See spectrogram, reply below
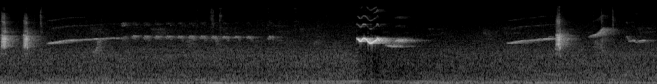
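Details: Silver-eared mesia (Leiothrix argentauris) song of thin, high chirps and short whistled notes, with one louder warbled burst midway, then near silence.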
